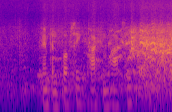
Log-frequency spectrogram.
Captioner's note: Groucho mumbling to himsef in German; audience laughter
